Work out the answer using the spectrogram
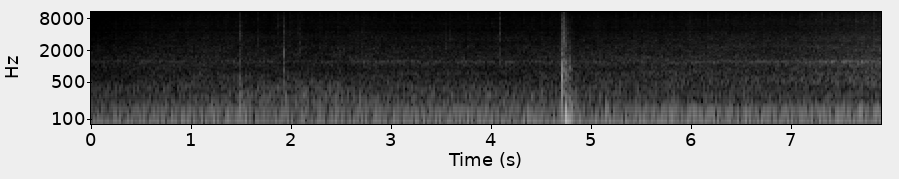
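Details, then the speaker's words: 2016 Mustang GT 5.0 Coyote V8 with about 10,000 miles, warm and AC off, mic at the fender: quiet, even idle with faint valvetrain clatter and no ticking. Normal idle. "See how quiet that is? There's no barbecue igniter tick. There's really no infamous Mustang Coyote tick as well. All you hear is some valve train noises that are considered as normal."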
